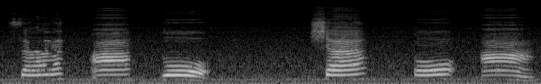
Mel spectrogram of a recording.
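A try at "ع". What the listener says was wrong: Ini masih hidung nih.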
